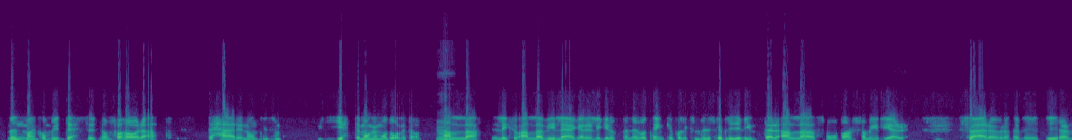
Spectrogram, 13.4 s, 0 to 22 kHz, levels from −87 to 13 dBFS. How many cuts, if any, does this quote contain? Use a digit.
1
